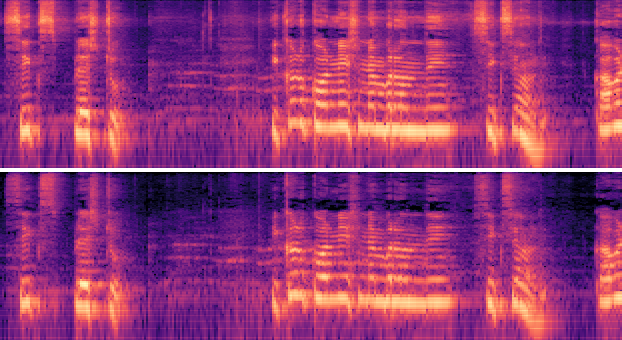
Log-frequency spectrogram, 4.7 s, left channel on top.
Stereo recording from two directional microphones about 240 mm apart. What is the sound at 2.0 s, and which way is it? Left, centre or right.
A woman's voice, left.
